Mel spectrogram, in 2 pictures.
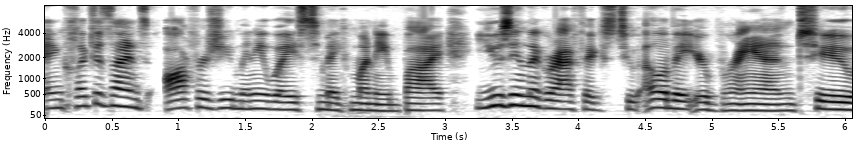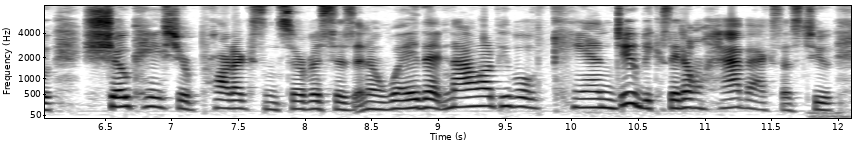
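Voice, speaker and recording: A woman speaks in a fairly low pitch. Her tone is animated and her intonation lively. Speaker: software trainer. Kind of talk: live stream tutorial. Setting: live stream. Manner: fast. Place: home room.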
